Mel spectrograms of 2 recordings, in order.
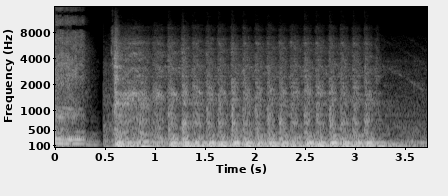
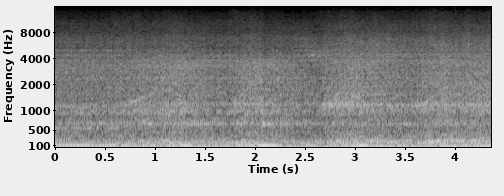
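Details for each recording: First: Freshly rebuilt Maliboom engine, first start attempt, starter button hit repeatedly after it had only clicked: a short burst of fast, even cranking stops after three seconds without firing; the starter engages intermittently. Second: Freshly rebuilt "Maliboom" V8 on its first fire, running with the mufflers on after the oil pressure came up: a deep, steady, even idle rumble with no knocks, misses or rattles. Normal healthy idle.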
